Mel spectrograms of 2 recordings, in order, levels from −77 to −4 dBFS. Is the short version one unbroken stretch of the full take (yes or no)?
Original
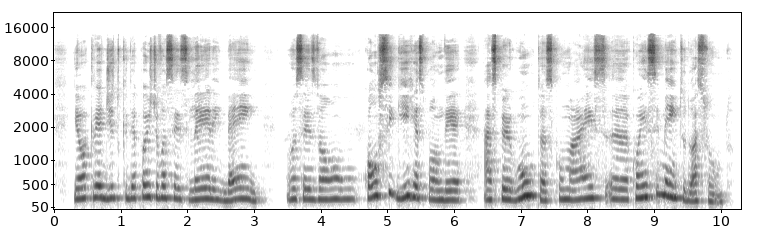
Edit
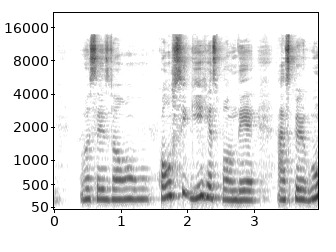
yes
